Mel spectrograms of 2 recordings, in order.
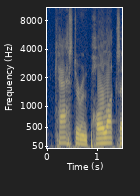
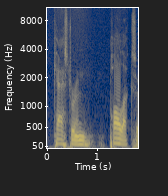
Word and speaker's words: Castor and Pollux: Castor and Pollux, I believe, is how it's pronounced.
